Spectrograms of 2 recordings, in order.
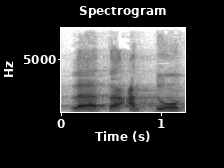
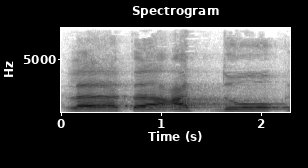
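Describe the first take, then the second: First: A quick, shortened vowel follows the 'ain. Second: A full, complete vowel follows the 'ain. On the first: "fathahnya itu dibaca dengan ikhtilas. Ikhtilas itu hancap" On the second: "itu kamilah ngarannya baris ainnya"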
